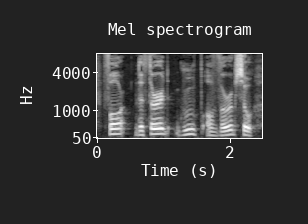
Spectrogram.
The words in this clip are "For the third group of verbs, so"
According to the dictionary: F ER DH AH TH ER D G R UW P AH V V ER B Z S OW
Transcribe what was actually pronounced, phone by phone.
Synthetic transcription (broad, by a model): F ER DH AH TH ER D G R UW P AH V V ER B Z S OW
